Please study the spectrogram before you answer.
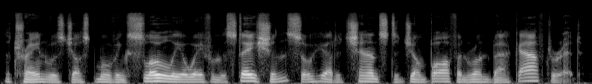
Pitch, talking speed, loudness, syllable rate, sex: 120 Hz, 235 wpm, -19 LUFS, 5.1 syllables/s, male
